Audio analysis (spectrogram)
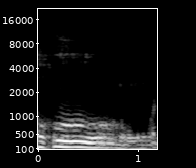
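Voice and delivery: long, low, softened crowd "oooh"; imitated crowd "ooh". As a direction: mimic a whole crowd reacting with a drawn-out ooh. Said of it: "you could hear that crowd go".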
